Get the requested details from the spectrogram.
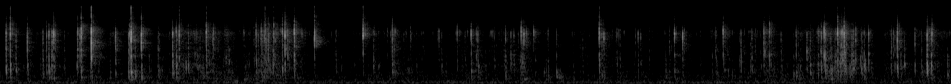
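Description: A full pink Nerds plastic foil candy pouch is bent and crinkled by hand. Dense bursts of sharp, bright crackling come in quick, uneven clusters, with almost nothing in the low end and each crackle cutting off instantly.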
